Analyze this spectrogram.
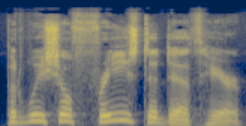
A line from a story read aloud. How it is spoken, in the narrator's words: cried Vasily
